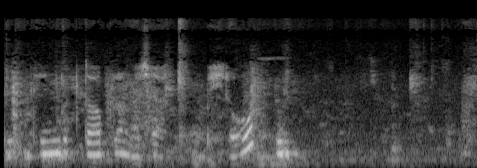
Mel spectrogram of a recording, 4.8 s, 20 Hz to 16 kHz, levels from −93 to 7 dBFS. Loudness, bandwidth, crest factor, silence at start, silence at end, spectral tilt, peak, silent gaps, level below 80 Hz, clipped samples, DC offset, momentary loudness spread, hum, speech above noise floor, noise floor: -26 LUFS; 11.5 kHz; 20 dB; 0.05 s; 0 s; -5 dB/octave; -8 dBFS; none; -58 dBFS; under 0.1%; under 0.1%; 19 LU; none; 26 dB; -52 dBFS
